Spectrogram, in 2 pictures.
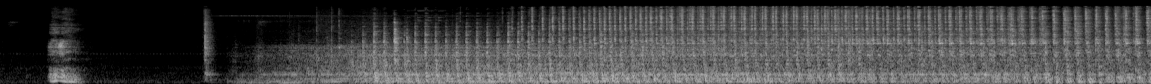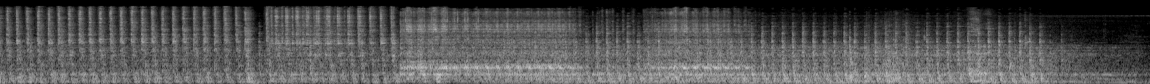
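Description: A wood lathe turns end-grain wood for a tree-shaped vase while a tool cuts a concave base and a tenon, giving a continuous, fairly loud whirring scrape that runs for about twenty seconds after a short quiet start.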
